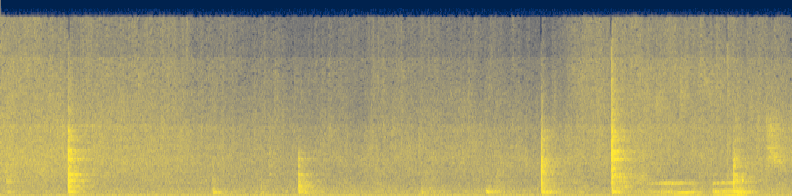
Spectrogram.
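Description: Onions and celery sautéing in butter in a pan for Southern cornbread dressing, a soft steady sizzle with several sharp utensil scrapes and clinks against the pan, fairly close.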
